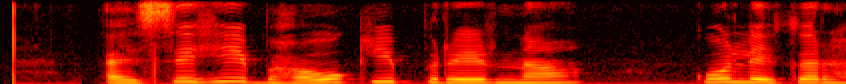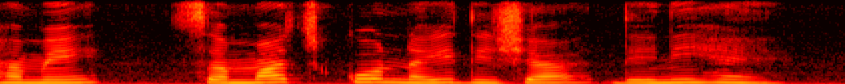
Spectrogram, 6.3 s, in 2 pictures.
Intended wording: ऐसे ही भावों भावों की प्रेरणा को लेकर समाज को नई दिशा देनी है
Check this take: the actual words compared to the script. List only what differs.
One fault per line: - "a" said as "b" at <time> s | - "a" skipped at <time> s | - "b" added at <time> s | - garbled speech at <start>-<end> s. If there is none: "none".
- "भावों" skipped at 1.3 s
- "हमें" added at 3.1 s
